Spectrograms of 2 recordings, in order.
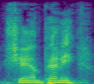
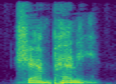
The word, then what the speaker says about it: Champenny: Champenny. I'll just have to think of Just think of the coin. The penny. Yeah. or or Penny Hardaway. Sham Penny.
